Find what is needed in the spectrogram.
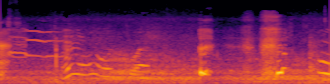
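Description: A young child whimpering and crying softly after a fall, in high, wavering sobs that trail off after about two seconds. A short knock and a brief noisy burst follow near the end.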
